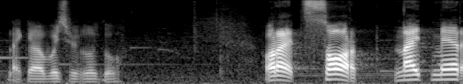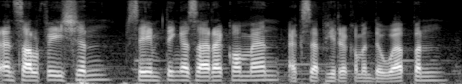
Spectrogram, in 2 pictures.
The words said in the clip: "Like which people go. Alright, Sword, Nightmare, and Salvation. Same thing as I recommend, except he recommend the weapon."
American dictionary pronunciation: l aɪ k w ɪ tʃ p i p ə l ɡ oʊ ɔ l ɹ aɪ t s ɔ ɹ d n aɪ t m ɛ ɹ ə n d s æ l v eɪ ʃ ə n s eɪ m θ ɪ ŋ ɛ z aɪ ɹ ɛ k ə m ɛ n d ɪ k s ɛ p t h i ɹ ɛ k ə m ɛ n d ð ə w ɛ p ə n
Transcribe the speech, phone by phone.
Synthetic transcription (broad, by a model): l aɪ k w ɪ s p i p ə l ɡ oʊ ɔ l ɹ aɪ t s ɔ ɹ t n aɪ t m ɛ ɹ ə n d s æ l f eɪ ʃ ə n s eɪ m t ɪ ŋ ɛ s aɪ ɹ ɛ k ə m ɛ n d ɪ k s ɛ p t h i ɹ ɛ k ə m ɛ n d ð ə w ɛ p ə n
